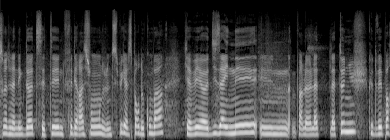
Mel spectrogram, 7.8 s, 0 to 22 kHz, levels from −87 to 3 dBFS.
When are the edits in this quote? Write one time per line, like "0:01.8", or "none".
0:05.8

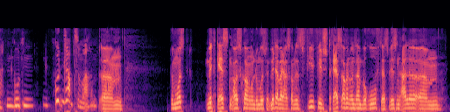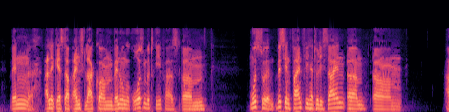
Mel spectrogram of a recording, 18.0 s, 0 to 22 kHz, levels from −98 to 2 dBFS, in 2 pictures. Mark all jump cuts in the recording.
0:02.0
0:16.3

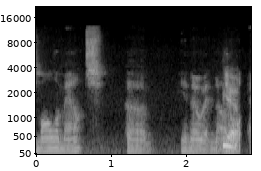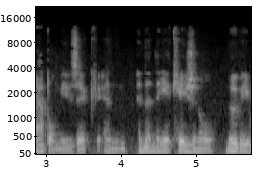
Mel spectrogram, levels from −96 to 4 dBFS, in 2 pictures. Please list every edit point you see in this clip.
0:02.7

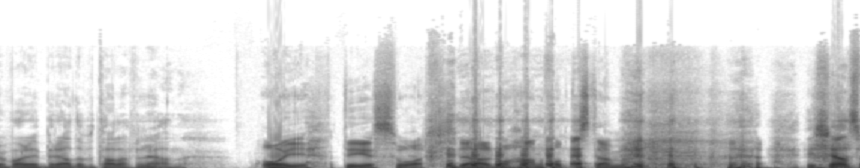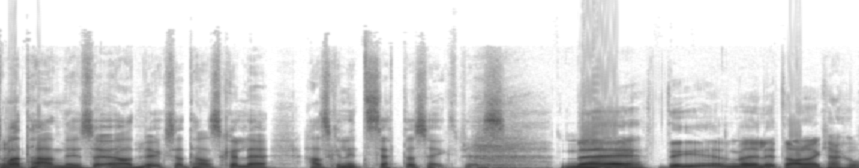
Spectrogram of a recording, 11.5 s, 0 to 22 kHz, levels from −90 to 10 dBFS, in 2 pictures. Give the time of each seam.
none

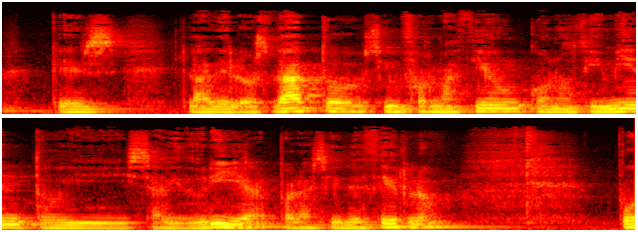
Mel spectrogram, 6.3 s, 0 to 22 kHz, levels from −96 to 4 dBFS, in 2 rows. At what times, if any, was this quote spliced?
none

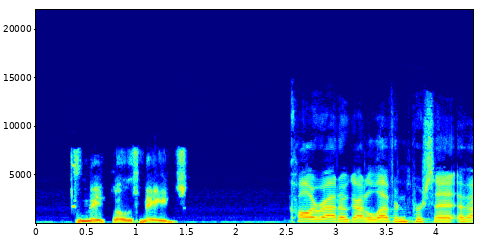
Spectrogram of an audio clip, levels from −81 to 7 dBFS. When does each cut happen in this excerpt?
0:02.5

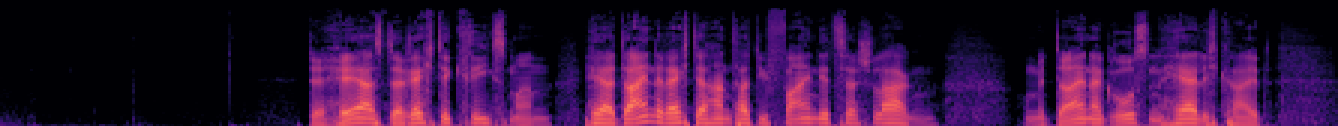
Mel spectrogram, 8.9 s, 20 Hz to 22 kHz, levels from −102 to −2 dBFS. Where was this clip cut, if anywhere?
0:03.8

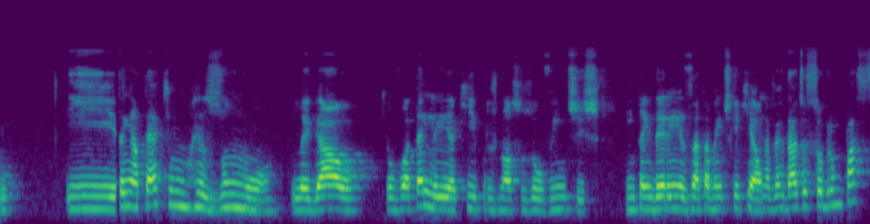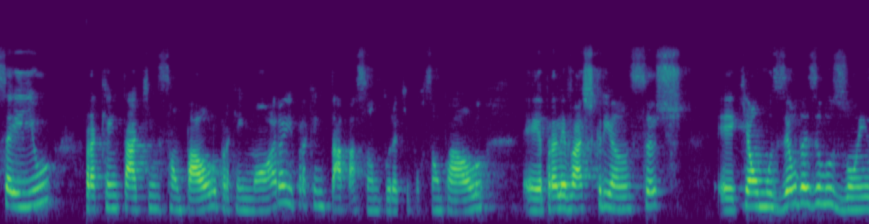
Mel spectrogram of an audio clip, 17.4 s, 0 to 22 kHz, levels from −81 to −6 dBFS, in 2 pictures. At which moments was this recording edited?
0:01.1
0:07.6

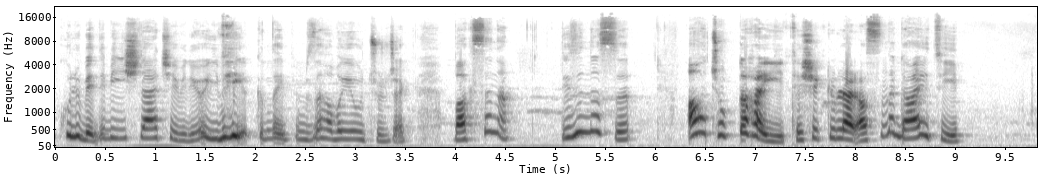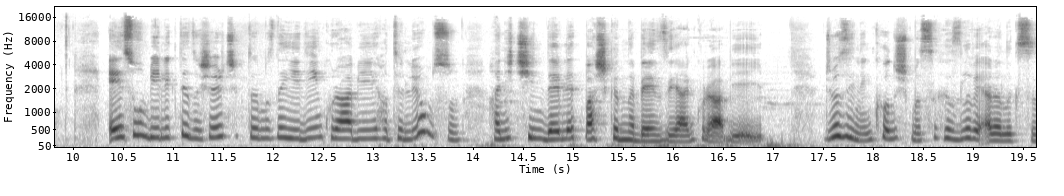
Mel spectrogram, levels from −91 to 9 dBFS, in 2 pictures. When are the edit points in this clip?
none

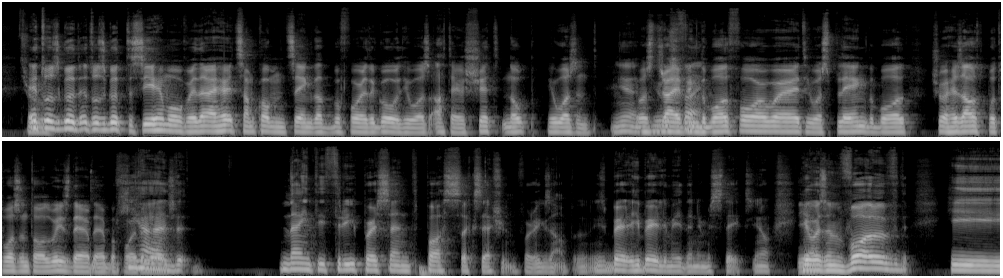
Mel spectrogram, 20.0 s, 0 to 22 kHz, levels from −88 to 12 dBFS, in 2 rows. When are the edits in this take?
0:10.9

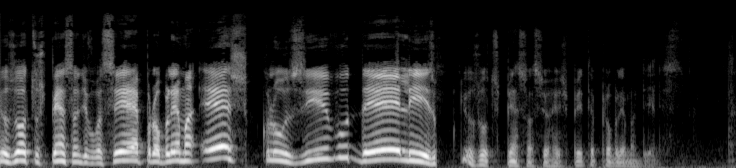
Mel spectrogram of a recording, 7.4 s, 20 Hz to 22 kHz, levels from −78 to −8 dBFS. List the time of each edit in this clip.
0:04.4

